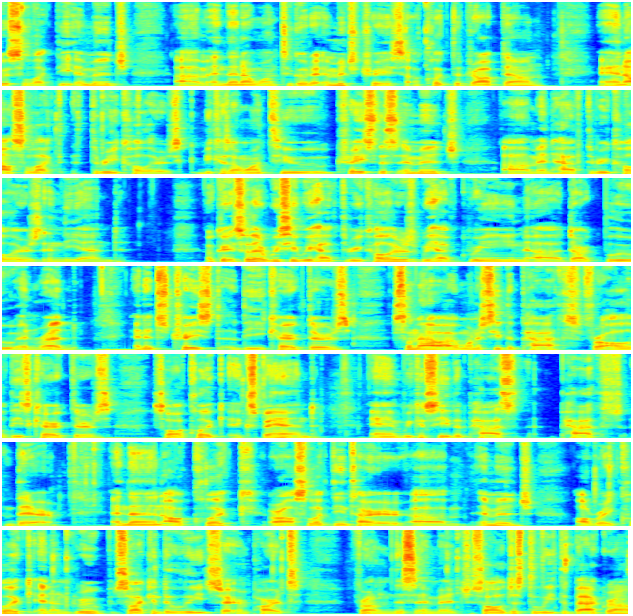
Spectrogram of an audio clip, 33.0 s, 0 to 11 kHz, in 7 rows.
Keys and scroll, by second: 32.4 BackSpace.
